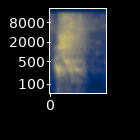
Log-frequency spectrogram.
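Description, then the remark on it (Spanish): A single loud sneeze: a sharp explosive burst that trails off into a breathy fade within half a second, with no talking. “Perdón. Salud.”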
